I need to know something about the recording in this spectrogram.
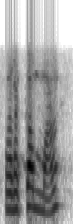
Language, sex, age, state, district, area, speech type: Tamil, female, 60+, Tamil Nadu, Mayiladuthurai, urban, conversation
